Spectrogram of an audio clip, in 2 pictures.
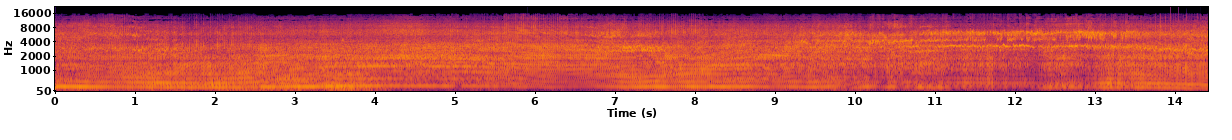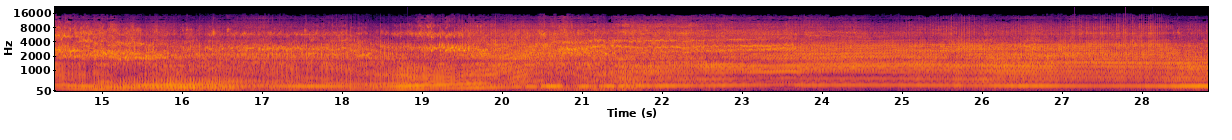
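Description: Burnout car's engine held at high, steady revs while its rear tyres spin and screech in a smoking burnout. About halfway through, the revs drop sharply twice and climb straight back up.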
